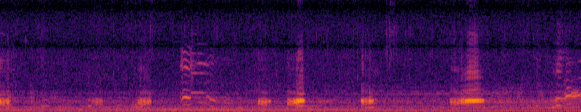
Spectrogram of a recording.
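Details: Canada goose at a lake in Southern Ontario, Canada, before walking away with a limp: short, clipped nasal honks spaced irregularly over a steady low hum in the background.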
